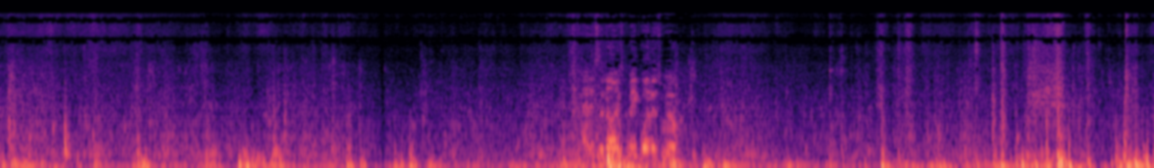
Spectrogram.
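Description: Wind buffets the microphone outdoors with a low rumble.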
